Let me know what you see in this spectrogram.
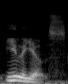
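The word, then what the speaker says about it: Ilios: williams in hittite but the greeks would have pronounced it as elios and this is where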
